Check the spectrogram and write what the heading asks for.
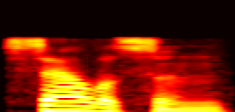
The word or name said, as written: salicin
